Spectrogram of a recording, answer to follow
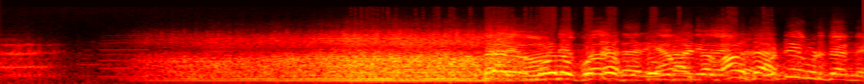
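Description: A motor vehicle's engine running with a steady drone that grows louder as it approaches, then overlapping voices over it in the second half.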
